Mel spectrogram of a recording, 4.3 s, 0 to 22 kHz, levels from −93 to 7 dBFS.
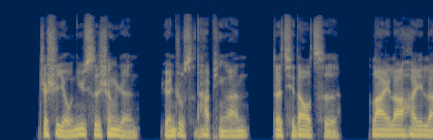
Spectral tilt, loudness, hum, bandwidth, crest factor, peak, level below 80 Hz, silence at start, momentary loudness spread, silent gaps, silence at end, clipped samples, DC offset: -5.5 dB/octave; -19 LUFS; none; 14.5 kHz; 16 dB; -2 dBFS; -38 dBFS; 0.4 s; 8 LU; none; 0 s; under 0.1%; under 0.1%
